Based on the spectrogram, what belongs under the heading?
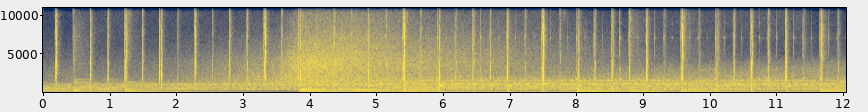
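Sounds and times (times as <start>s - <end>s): electronic music: 0.0s - 12.0s
kick-drum beat: 3.8s - 12.0s.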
